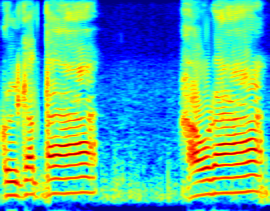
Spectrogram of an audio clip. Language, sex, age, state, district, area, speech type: Bengali, male, 45-60, West Bengal, Uttar Dinajpur, rural, spontaneous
